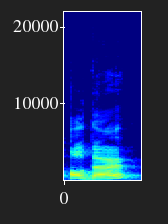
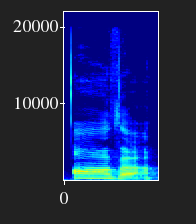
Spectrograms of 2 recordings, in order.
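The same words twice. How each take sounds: First: "other" said wrongly with an "o" vowel and a D, "O-der"; mispronunciation. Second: "other" with an "ah" sound as in cut, "UH-thuh"; proper pronunciation. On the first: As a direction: show the mistaken "other" as "odder". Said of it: "it's not other". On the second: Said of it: "So you have this ah sound". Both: Shown as a demonstration.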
